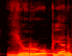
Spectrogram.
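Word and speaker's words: European: टेलिविज्ड एस यूरोपियन country अब यूरोपियन शब्द हलाकि से शुरू होता है बट इसका उच्चारण भी या से शुरू होता है ना कि किसी वलसाड कि it means dress यूरोपीयन country university यूरोपियन एक जैसा उच्चारण है यह तरह से दोनों की शब्दों की आवाज शब्दों का शुरुआत में यह की आवाज़ आती है इसीलिए इटली इज अ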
